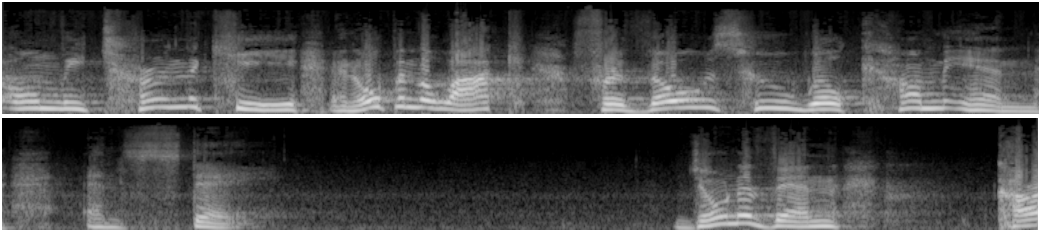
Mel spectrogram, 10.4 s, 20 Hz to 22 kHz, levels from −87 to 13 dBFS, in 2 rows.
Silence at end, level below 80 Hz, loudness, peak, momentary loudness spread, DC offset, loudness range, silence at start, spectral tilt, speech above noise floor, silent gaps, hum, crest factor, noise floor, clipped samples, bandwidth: 0 s; -50 dBFS; -12 LUFS; 0 dBFS; 15 LU; under 0.1%; 11 LU; 0 s; -7.5 dB/octave; 41 dB; none; none; 12 dB; -52 dBFS; 0.2%; 13 kHz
